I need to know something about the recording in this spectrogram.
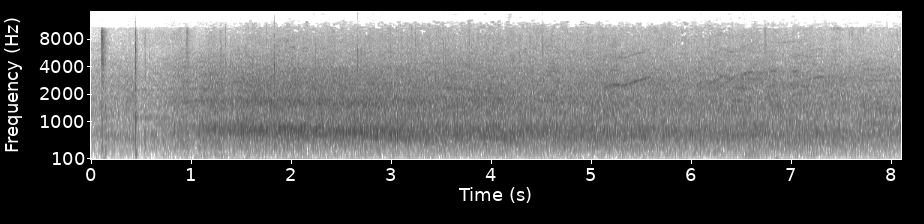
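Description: A stadium crowd swells into loud cheering.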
